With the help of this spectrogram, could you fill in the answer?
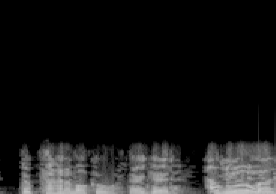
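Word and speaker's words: Kahanamoku: K kaham moku I said it correctly Duke kah moku very good you learned how to say the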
